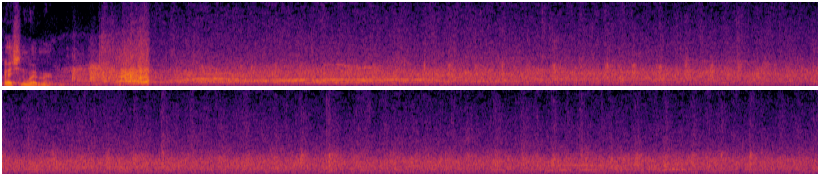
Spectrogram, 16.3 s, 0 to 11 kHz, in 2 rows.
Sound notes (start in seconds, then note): 5.4 applause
